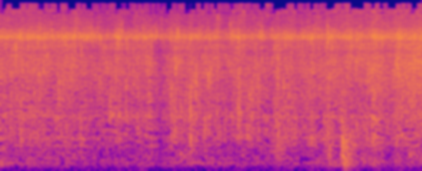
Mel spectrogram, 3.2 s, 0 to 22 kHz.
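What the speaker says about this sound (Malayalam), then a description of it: "2 മീഡിയം സൈസ് സവോള ചെറുതായിട്ട് അരിഞ്ഞു ഉപ്പിട്ട് നല്ലോണം വഴറ്റിയെടുക്കാം" Finely chopped medium onions with salt sauté steadily in hot oil for a bitter gourd tamarind curry, a continuous close sizzle and crackle with no voices.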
